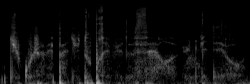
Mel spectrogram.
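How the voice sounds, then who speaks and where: A man whispering at a fairly slow pace against noticeable background noise. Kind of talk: ASMR casual talk to camera. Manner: whispered; casual, slangy.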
